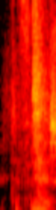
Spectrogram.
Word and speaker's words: Tiffany's: Tiffany's Cafe Bar. It's actually called Tea Fanny's, but you pronounce it Tiffany's.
